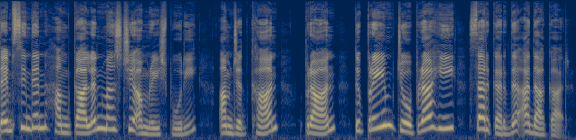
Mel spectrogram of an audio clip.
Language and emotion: Kashmiri, neutral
